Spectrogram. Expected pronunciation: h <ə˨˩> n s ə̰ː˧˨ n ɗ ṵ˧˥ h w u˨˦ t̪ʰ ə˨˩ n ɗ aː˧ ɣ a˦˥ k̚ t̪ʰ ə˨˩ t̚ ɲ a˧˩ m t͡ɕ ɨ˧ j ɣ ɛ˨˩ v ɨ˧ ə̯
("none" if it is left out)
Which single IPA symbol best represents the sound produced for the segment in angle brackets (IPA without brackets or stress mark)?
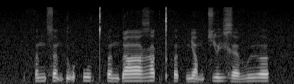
ə˨˦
